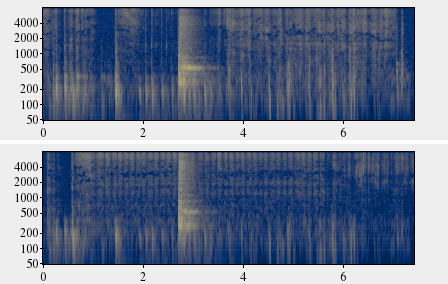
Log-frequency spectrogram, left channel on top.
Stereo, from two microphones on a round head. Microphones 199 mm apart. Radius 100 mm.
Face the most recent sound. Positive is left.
turn(degrees=-50)  # may be behind; listen again after turning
